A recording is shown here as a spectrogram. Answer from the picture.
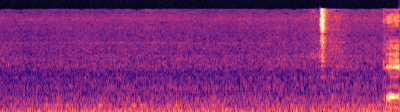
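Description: Steady low hum of a car's idling engine, heard from inside the cabin, with a short click near the end.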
